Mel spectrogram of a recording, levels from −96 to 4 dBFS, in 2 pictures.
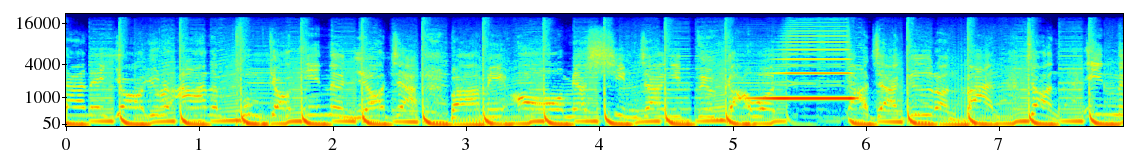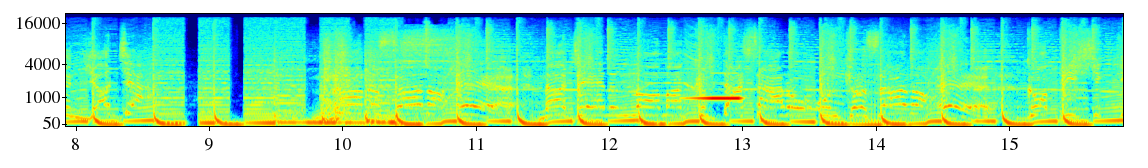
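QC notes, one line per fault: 4.99 to 6.01 s and 12.52 to 13.03 s, loudspeaker feedback squeal: a pure tone near 974 Hz swells out of the sound within a fraction of a second, about 0.4 s the first time and a little quicker the second, then sits roughly 10 dB and 15 dB above the programme before stopping. The microphone is hearing its own loudspeaker, and at that one frequency the loop gain passes unity, so the tone feeds itself until the amplifier limits it or the loop is broken.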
